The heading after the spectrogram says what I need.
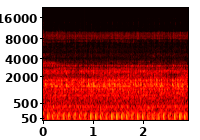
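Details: Automatic scooter CVT, cover open, after the damaged, jamming rear-pulley roller was dealt with: steady, even putter with no clacking or knock from the rear pulley/clutch area on gentle throttle; drive sounds smooth and healthy.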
